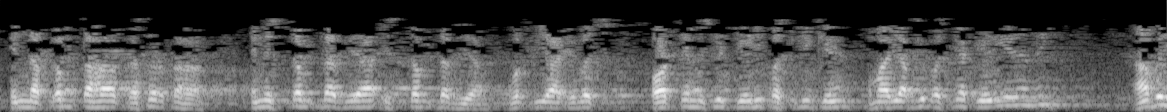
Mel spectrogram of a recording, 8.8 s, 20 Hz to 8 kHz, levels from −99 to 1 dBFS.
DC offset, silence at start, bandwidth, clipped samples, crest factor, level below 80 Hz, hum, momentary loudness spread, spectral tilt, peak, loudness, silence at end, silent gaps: under 0.1%; 0.1 s; 4.9 kHz; under 0.1%; 18 dB; -66 dBFS; none; 11 LU; -11.5 dB/octave; 0 dBFS; -19 LUFS; 0 s; none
